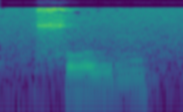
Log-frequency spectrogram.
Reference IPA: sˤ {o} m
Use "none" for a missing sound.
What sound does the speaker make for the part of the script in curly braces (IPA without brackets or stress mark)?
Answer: o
